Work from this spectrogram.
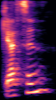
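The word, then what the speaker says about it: Gießen: Stefan finished his agricultural university studies in G and Gessen. How do I pronounce that? Stefan. Een. Een. Thank you. Gizen, Germany in 1982.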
